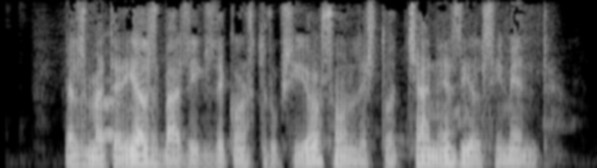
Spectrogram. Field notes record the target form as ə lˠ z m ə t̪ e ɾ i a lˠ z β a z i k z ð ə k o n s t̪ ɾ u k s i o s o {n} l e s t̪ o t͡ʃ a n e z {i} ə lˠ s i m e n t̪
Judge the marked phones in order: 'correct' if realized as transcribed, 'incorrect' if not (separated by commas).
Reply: correct, correct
